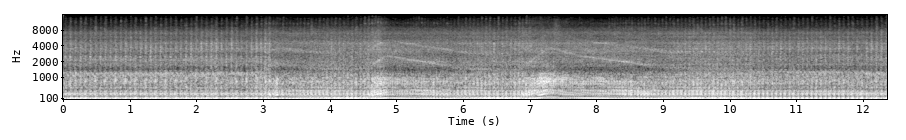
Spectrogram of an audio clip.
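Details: Honda CBR motorcycle, clip from before the float needles were changed: high, uneven idle with two rev blips rising and falling, never settling; rough idle, cause suspected, not confirmed.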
